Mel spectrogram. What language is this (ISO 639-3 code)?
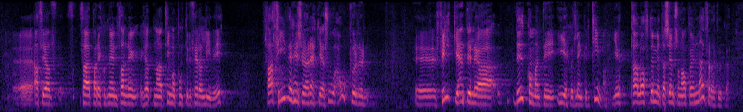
isl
